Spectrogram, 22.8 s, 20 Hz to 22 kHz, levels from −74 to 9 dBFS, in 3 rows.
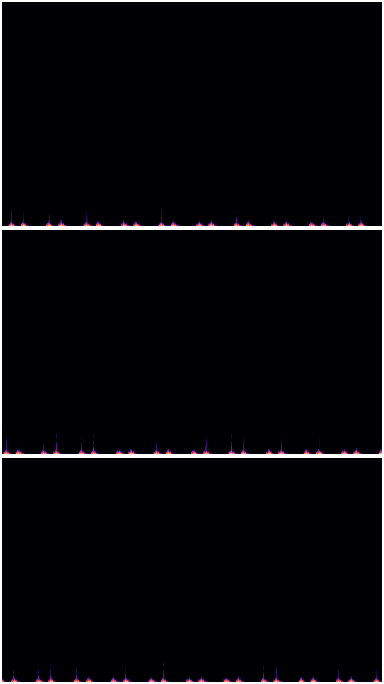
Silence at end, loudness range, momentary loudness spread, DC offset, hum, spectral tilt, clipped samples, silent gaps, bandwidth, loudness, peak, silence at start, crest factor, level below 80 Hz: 0.05 s; 1 LU; 6 LU; under 0.1%; none; -15.5 dB/octave; 0.2%; none; 0.6 kHz; -19 LUFS; 0 dBFS; 0.15 s; 14 dB; -16 dBFS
